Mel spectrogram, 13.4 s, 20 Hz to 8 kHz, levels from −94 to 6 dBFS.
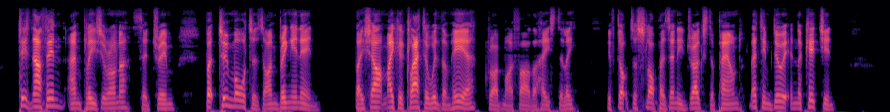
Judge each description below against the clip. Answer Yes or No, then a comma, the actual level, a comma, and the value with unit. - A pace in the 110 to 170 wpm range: No, average, 180 wpm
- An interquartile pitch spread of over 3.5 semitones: Yes, average, 4.1 semitones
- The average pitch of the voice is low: Yes, low, 130 Hz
